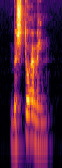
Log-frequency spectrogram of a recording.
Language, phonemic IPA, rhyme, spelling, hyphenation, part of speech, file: Dutch, /bəˈstɔr.mɪŋ/, -ɔrmɪŋ, bestorming, be‧stor‧ming, noun, Nl-bestorming.ogg
- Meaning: storming, charge, quick attack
